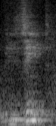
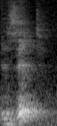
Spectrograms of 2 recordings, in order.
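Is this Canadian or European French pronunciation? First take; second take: European; Canadian. First: It is said with a European French accent. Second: It is said with a Canadian French accent. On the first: "In France, they would say visite" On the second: "Canada, they would say visit"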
